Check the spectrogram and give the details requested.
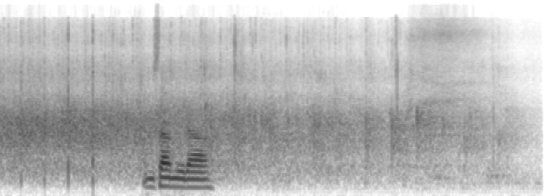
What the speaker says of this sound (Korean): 우리 힘차게 우리 환송의 박수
